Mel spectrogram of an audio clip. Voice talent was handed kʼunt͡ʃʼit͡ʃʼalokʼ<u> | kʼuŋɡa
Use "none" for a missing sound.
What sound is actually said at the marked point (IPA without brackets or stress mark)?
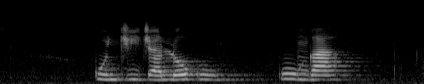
u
